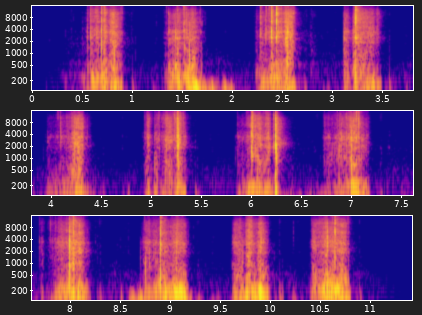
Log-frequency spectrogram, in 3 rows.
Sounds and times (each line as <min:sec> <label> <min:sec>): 0:00.5 pepper mill 0:10.9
